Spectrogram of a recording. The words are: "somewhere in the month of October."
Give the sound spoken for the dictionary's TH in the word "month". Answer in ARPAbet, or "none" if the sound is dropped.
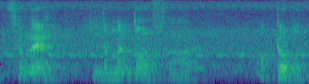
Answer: T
